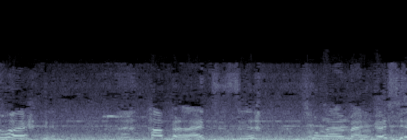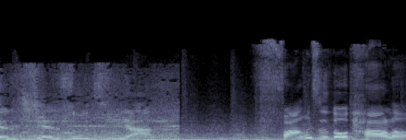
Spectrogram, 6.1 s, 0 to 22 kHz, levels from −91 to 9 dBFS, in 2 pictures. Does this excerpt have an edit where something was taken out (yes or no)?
no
